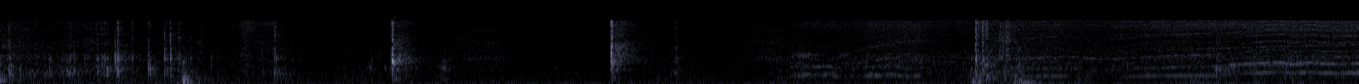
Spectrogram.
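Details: Blade mCP X micro helicopter in flight, wobbling and unstable: thin high rotor whine with irregular sharp clacks and rattles, pitch wandering; abnormal noise and vibration, something loose in rotor head or drivetrain suspected, unconfirmed.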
